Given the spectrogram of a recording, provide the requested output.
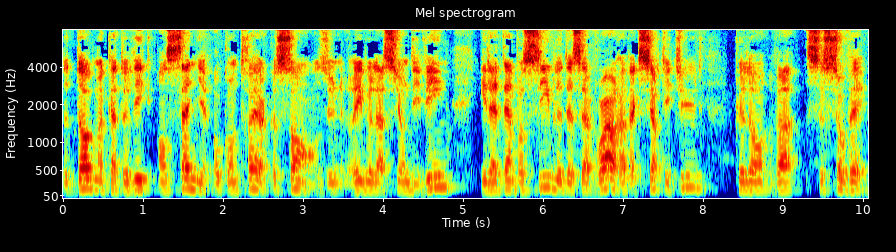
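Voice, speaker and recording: Somewhat breathy and very slow, a man with a fairly high pitch speaks with fairly even intonation in audible room echo. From United States. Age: 70s. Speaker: bishop. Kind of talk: lecture. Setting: chapel. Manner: halting, many restarts and fillers.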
